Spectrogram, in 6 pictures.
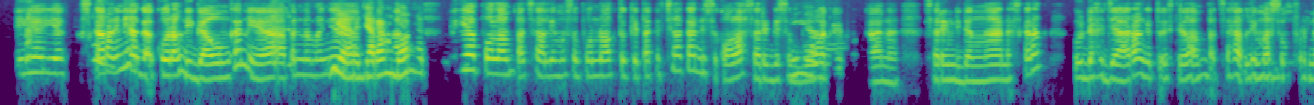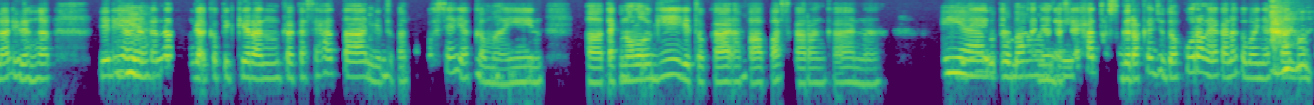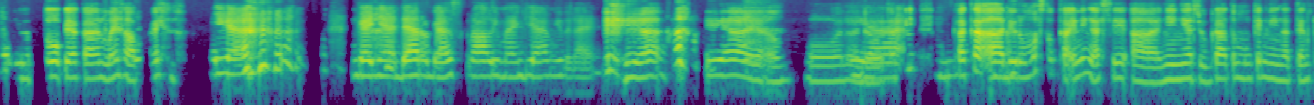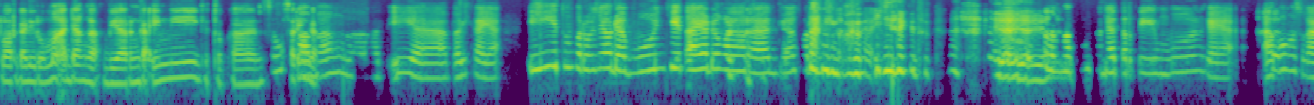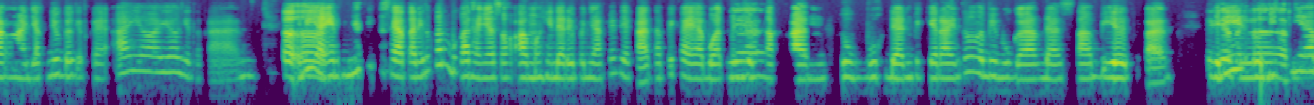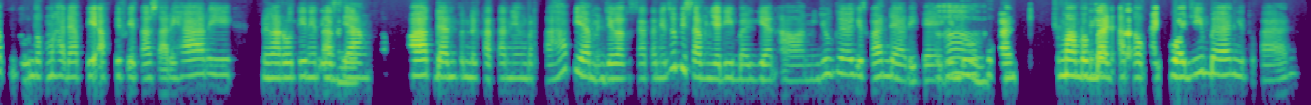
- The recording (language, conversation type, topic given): Indonesian, unstructured, Bagaimana cara kamu menjaga kesehatan tubuh setiap hari?
- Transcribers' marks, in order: chuckle; distorted speech; laughing while speaking: "Iya"; chuckle; laughing while speaking: "Iya"; chuckle; in English: "scroll"; laughing while speaking: "Iya"; chuckle; chuckle; laughing while speaking: "kurangin gulanya, gitu kan"; laughing while speaking: "Iya iya iya"; other background noise; tapping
